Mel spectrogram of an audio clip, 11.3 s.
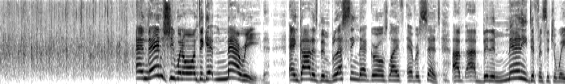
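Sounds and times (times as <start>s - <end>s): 
audience clapping: 0.0s - 3.3s
speech: 2.7s - 11.2s.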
